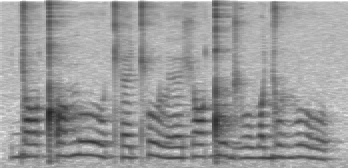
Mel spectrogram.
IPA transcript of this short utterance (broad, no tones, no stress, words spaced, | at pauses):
ɟɒːǃʼɒŋoː cʰɛcʰo lɛːʃɒːŋ͡ǃo d͡ʒoːvɒɟo ʎoː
